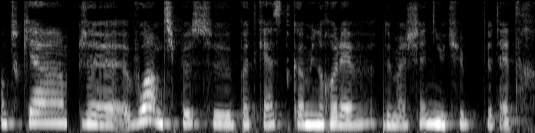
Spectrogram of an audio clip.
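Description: The voice is somewhat breathy with a dark, mellow tone, moving at a fairly slow pace with fairly even intonation. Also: woman, medium pitch for a woman, hardly any pauses. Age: 20s. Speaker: podcaster and bookseller apprentice. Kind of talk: casual solo monologue.

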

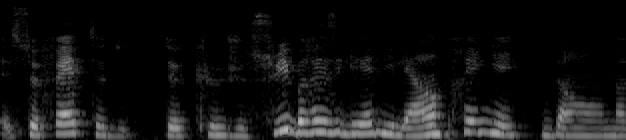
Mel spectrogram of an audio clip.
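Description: A woman with a Brazilian accent speaks in a fairly high pitch, her tone dark and mellow and her intonation fairly even. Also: very clean recording, silent background. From Brazil, São Paulo state (São Carlos). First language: Brazilian Portuguese (speaking French). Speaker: visual and performance artist. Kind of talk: interview testimony.

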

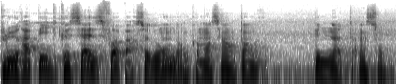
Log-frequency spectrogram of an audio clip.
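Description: With a dark, mellow tone and somewhat breathy delivery, a man speaks at a fairly low pitch using lively intonation. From Cape Verde and Senegal, then Switzerland. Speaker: jazz pianist and music theorist. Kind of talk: interview explanation.

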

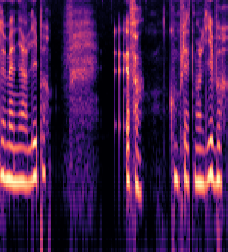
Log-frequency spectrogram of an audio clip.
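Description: A woman's medium-pitched voice with a dark, mellow tone, monotone, flat intonation, and a moderate pace, in a dry, close sound with no echo on a very clean recording with a silent background. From France, Orléans. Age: 20s. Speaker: workshop participant. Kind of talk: personal testimony. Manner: halting.

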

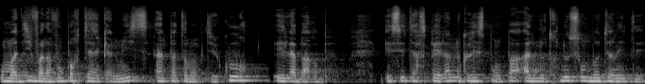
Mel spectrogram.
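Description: A man speaks at a fairly quick pace in a fairly high voice. Room echo is audible. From Brussels, Belgium. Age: 30s. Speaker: former detainee. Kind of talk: testimony.

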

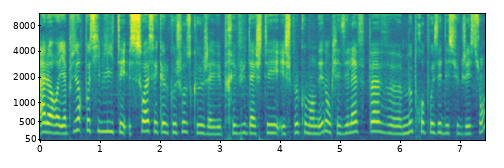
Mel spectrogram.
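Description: A fairly high-pitched woman's voice with a dark, mellow tone, fairly even intonation, and a moderate pace with hardly any pauses. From northern France. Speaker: school librarian. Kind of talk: interview.

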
